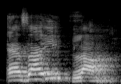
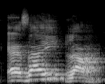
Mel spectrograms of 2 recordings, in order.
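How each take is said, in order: Both takes have the same delivery.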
